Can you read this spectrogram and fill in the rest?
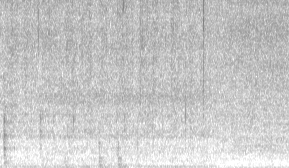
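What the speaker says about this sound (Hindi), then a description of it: "इसमें हम डाल देंगे प्याज। प्याज को हम हल्का गोल्डन कर लेंगे।" Onions sizzle softly in a few spoonfuls of hot cooking oil for potato and spinach sabzi, a faint steady fry with small crackles and no talking.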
